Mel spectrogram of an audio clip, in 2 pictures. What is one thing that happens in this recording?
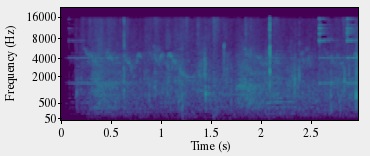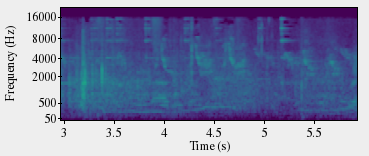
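A bull's hooves thud on dirt as it walks.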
